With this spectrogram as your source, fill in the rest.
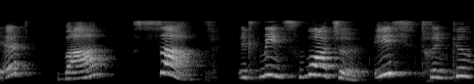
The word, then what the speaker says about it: Wasser: German W sounds like English V. Yes, V and W are completely switched around. Just remember that and you will be absolutely fine. The example word is Wasser. Say it. Wasser.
